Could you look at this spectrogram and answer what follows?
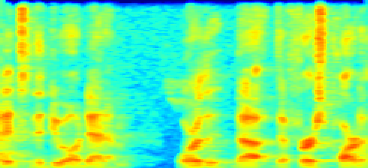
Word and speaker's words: duodenum: The stomach, as it shoots the chyme into the first part of the small intestine, this is called the duodenum, or duodenum, as some pronounce it.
